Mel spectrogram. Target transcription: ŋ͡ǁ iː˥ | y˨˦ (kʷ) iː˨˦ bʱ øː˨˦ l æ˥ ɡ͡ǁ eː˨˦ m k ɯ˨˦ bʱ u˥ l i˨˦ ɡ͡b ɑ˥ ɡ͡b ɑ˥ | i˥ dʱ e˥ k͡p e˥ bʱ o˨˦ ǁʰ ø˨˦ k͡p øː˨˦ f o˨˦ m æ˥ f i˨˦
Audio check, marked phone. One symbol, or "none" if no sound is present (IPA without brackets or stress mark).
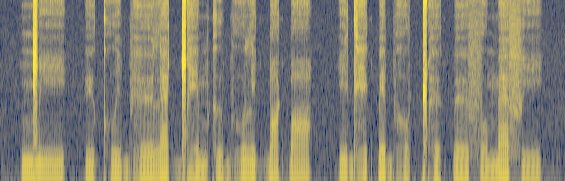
kʷʰ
